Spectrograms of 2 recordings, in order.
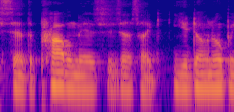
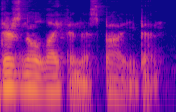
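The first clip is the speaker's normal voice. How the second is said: imitated male voice, lowered; 4 dB quieter than usual. Retelling what a stranger said after leaning in close: imitating a lowered voice. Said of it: "he lowered his voice and he said".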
